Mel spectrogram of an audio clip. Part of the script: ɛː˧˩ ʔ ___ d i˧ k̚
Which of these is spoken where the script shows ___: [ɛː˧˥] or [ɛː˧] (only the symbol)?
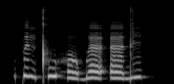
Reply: ɛː˧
